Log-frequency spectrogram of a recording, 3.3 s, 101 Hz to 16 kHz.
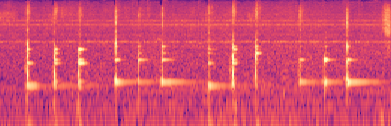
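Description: A private-stock block of East Coast tonewood, the wood Les Pauls are made of, is tapped 12 times at the PRS factory, giving short bell-like, chime-like rings around 600 Hz with bright overtones. It rings best when held at the one-quarter point; held at the end, it does not ring.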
